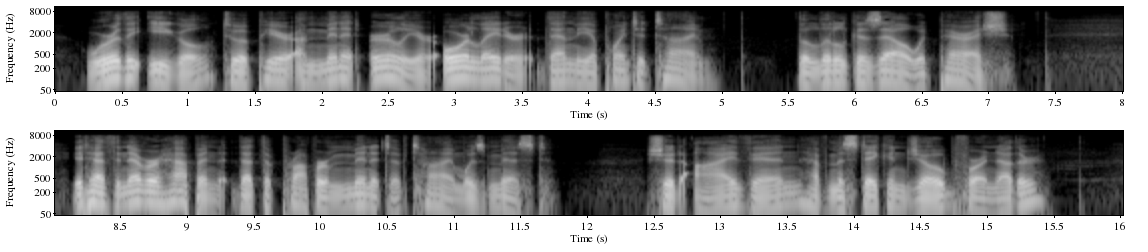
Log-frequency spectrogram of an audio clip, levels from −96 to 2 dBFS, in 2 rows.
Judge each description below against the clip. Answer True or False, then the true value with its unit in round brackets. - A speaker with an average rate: True (145 wpm)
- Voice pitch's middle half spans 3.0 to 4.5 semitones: False (4.9 semitones)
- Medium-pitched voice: False (85 Hz)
